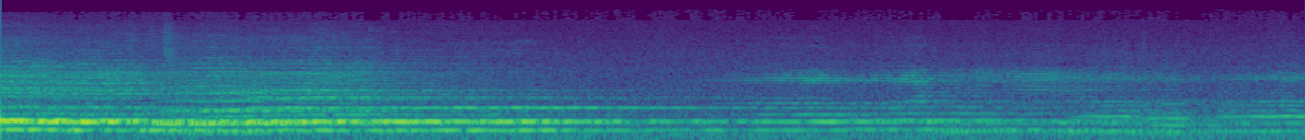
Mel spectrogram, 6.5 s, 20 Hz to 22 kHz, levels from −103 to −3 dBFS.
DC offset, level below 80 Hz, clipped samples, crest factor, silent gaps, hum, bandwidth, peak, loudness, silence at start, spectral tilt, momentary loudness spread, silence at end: under 0.1%; -60 dBFS; under 0.1%; 18 dB; none; none; 9.2 kHz; -12 dBFS; -27 LUFS; 0 s; -6.5 dB/octave; 19 LU; 0 s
